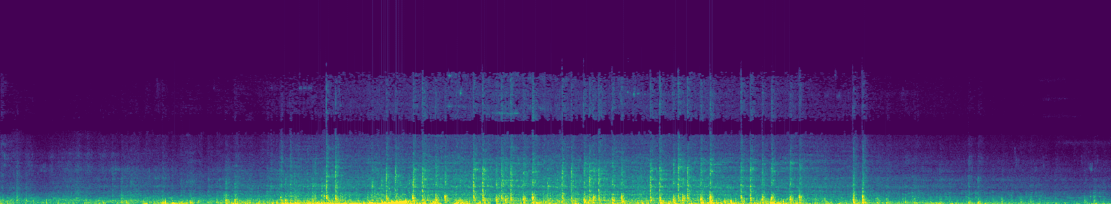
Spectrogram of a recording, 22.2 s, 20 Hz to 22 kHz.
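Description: JR Rapid Marine Liner electric train, 223-series cars, passing close by at speed. Its wheels clatter rhythmically over the rail joints. It grows louder over the first several seconds, peaks about eight seconds in, and fades after about seventeen seconds as it pulls away.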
